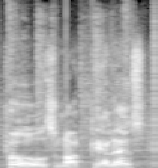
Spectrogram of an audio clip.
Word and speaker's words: Pelles: He says the pronunciation is Psalis.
